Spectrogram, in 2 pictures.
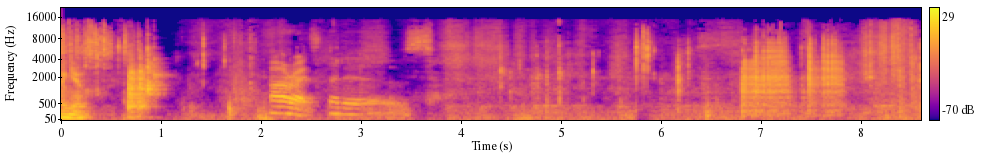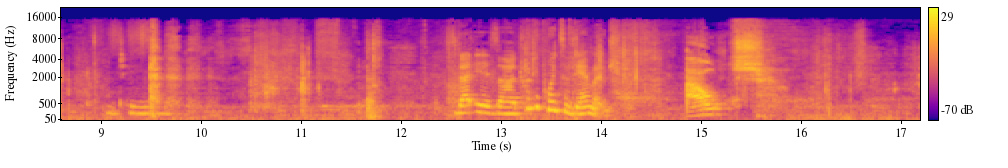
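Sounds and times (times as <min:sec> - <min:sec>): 
speech: 0:00.1 - 0:00.4, 0:02.1 - 0:04.1, 0:09.0 - 0:10.0, 0:12.5 - 0:15.8
handful of dice clattering across a hard surface: 0:05.7 - 0:07.9.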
